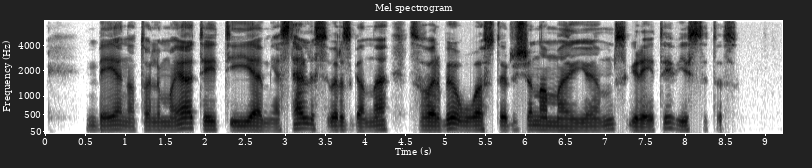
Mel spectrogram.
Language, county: Lithuanian, Kaunas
